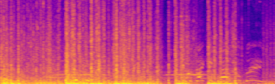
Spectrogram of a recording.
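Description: A rifle fires in short, loud bursts.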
